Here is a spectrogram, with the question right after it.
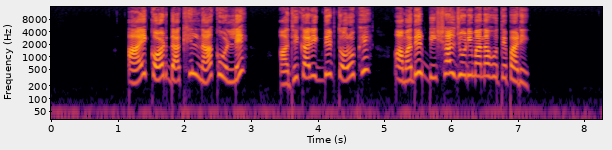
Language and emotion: Bengali, fearful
